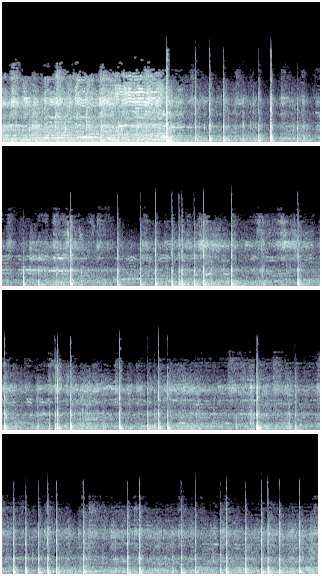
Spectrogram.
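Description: Aerial fireworks: a loud bang about two seconds in, then a dense, irregular run of sharp crackling pops, several a second, as the shells burst into falling white sparks.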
